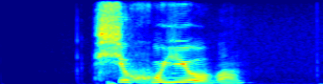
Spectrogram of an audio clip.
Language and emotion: Russian, sad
